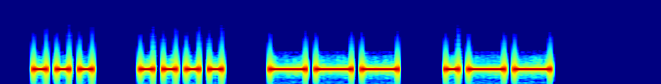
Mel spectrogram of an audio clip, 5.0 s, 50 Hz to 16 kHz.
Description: Morse code, heard as a keyed tone, about 14 wpm, spaced as for 12 wpm, 700 Hz. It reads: SHOW
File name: Morsekurs / Witze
